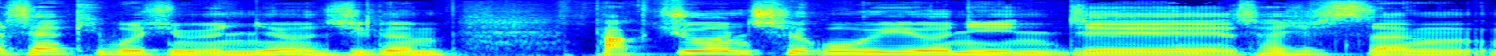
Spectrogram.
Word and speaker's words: 박주원: 이게 잘 생각해 보시면요, 지금 박주원 최고위원이 이제 사실상 뭐 당권 정지 사퇴. 잠깐만요, 제가 여기서 여러분 발음을 잘해야 돼요.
